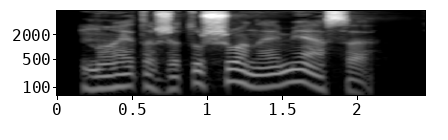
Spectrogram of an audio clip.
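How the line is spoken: Angry exclamation. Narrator (Russian): сердито воскликнул он

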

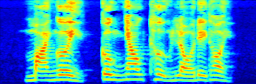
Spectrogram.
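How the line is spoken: Laughing shout. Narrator (Vietnamese): cười ha ha, thân thể lăng không quát lên nói

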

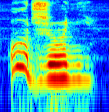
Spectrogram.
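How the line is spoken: Sad woman. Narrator (Russian): сказала она печально

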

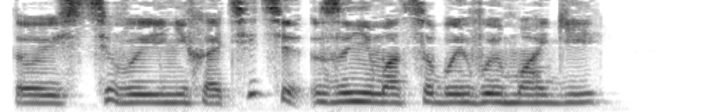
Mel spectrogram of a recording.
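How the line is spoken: Plain. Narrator (Russian): спросил Джошуа Лотт

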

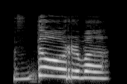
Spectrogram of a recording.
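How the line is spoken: Exclaiming. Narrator (Russian): воскликнул Саша

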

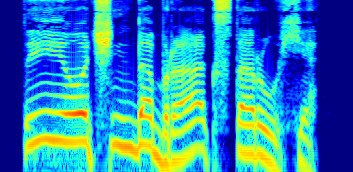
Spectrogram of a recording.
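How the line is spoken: Wheezy. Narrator (Russian): просипел он

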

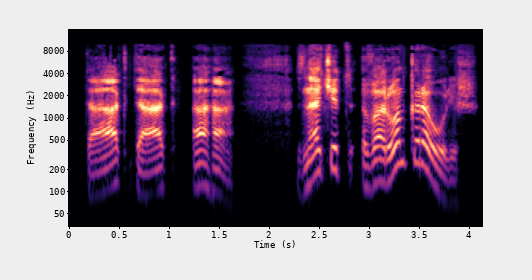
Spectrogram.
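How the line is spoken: Merry laughter. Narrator (Russian): Ковалев задорно хохотал, грызя белыми крепкими зубами куриную ногу

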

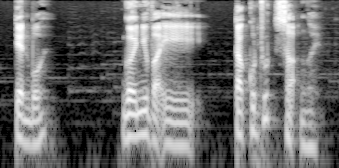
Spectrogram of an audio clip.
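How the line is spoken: Trembling, faltering voice. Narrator (Vietnamese): miệng càng không nói nên lời, run rẩy nói

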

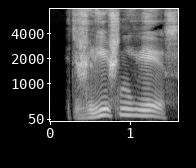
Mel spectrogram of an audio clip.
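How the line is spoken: Sigh. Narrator (Russian): вздохнул он

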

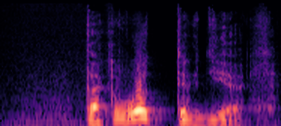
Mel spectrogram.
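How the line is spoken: Indignant. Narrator (Russian): возмущенно проговорила княжна

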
